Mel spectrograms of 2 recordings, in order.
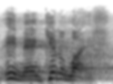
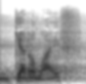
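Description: First: Louder, scornful "Hey, man, get a life" with a punched "get"; mocking put-down. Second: Said in the usual way. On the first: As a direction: sneer it like a dismissive jab. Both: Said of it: "It's usually said in this tone".

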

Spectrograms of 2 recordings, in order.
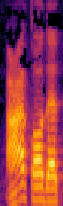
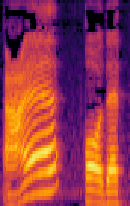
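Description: First: عقدت said as short 'aqadat, no long vowel after the ayn; Hafs without alif. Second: عاقدت very slowly, with a two-count long aa after the ayn; Warsh with alif. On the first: Teacher shows Hafs 'aqadat with no alif. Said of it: "ما فيش ألف بعد العين". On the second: Teacher shows the Warsh long aa in عاقدت. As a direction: stretch the aa in عاقدت, 'aaqadat. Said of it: "بإثبات ألف بعد حرف العين". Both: Shown as a demonstration.

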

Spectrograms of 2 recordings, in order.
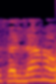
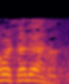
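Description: First: سلامة with a held double l, "sallama"; doubled lam. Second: وسلامة with a single l, "wa-salama"; lightened lam. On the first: Teacher introducing two names, سلامة as "sallama". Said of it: "بالتشديد". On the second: Teacher introducing two names, وسلامة as "wa-salama". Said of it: "بتخفيف اللام". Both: Shown as a demonstration.

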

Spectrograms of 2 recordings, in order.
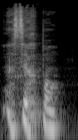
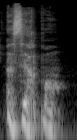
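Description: First: Higher, falling cry of surprise; startled exclamation. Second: Higher, falling exclamation; crying out. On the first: Joe spots a long shape in the grass, startled exclamation. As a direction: exclaim at a sudden sighting. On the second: Kennedy cries out while readying his rifle, startled exclamation. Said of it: "s'écria Kennedy". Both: A narrator's reading.

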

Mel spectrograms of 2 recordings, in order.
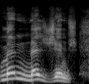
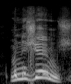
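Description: First: Slow, stress on ما in ما نجمش. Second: Said in the usual way. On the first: Shown as a demonstration. Therapist stressing what the parent says, slow emphasis. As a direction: lean on ما, drawn out. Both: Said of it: "يقول لك ما نجمش".

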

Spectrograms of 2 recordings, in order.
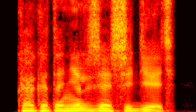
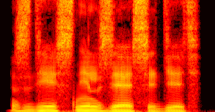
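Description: First: Higher, mildly indignant question; incredulous question, pitched up; indignant challenge. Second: Slow, firm refusal at usual pitch; measured, unsmiling prohibition; unsmiling objection. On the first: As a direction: throw the refusal back in disbelief. Challenges the clerk's refusal. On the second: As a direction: state the rule slowly, no smile. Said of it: "уже без улыбки возразил сотрудник банка". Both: A narrator's reading.

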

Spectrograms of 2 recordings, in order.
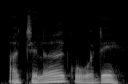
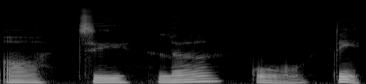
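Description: First: Said in the usual way. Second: A chi le guo ding spoken very slowly, syllable by syllable; slow demo. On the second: Shown as a demonstration. Teacher to students modelling the word, very slow. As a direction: stretch out A chi le guo ding so every sound is clear. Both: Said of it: "It's pronounced like this".

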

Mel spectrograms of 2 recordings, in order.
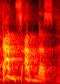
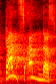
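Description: First: "ganz anders" repeated slowly, still high, stressing "ganz"; slower echo. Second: "Ganz anders" cried high and loud, falling at the end; loud insistence. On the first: Heinrich repeats it to the Marchioness, slower and weighted. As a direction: let "ganz anders" fall back slowly and firmly. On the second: Heinrich insists to the Marchioness about Bertha: loud, high "Ganz anders". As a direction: shout "Ganz anders" high with a hard fall. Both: Acted.

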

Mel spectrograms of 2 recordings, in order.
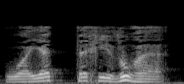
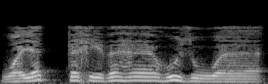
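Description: First: ويتخذها recited "wa-yattakhidhuhaa"; slow recitation, ويتخذها with a u after the dhal; damma on dhal. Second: ويتخذها recited "wa-yattakhidhahaa"; slow recitation, ويتخذها with an a after the dhal; fatha on dhal. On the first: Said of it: "برفع الذال، فتصير". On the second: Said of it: "برفع الذال". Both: Shown as a demonstration.

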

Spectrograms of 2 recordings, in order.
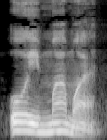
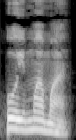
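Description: First: High pained cry of surprise; painful yelp. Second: Very high loud pained cry; painful yelp. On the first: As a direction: yelp it out as if it hurts. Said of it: "С болезненным". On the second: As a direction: shriek from a sudden smack. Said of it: "очередному". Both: Acted.

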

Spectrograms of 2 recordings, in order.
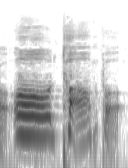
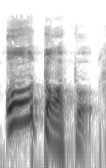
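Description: First: Slow, drawn-out "Oh topo", higher, ceremonious; drawn-out formal address. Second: Loud, higher, ceremonious call; formal address. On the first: Alice closing her plea to the mouse, slow and solemn. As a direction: stretch it out like a solemn invocation. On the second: Alice formally addressing the mouse, loud and high. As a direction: hail the mouse like a grand personage. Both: A narrator's reading. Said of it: "il modo più appropriato di rivolgersi a un topo".

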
